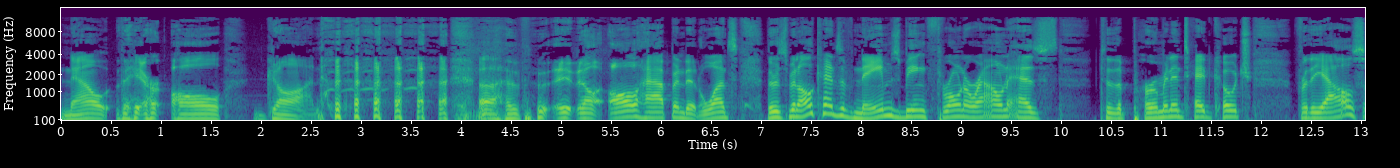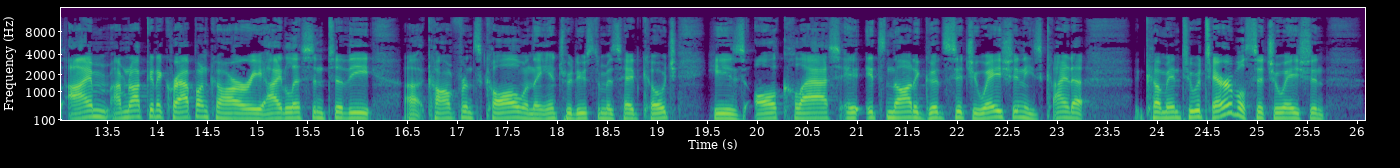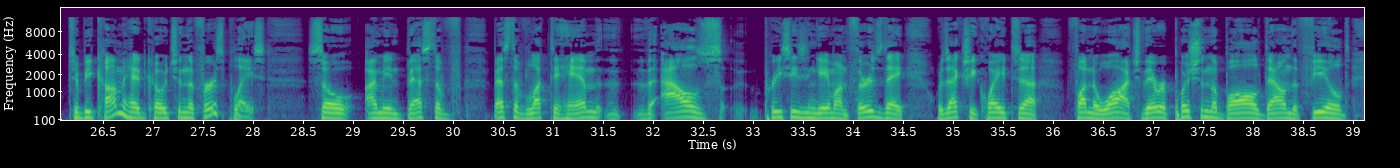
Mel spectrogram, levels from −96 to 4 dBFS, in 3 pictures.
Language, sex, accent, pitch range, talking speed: English, male, American, 115-140 Hz, 165 wpm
